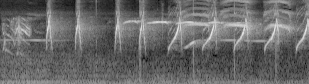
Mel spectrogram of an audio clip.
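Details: Bar-winged prinia lure-call compilation: a fast series of sharp, high chirps, about three a second, with thin whistled notes running between them.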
